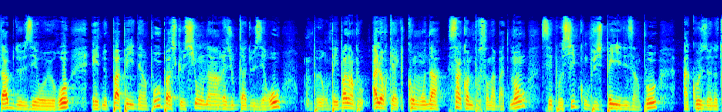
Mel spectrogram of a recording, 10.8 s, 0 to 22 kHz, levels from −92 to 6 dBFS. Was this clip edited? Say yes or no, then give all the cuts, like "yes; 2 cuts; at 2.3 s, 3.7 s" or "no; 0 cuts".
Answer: yes; 3 cuts; at 1.5 s, 5.5 s, 6.0 s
